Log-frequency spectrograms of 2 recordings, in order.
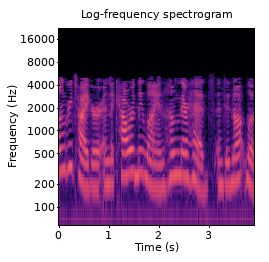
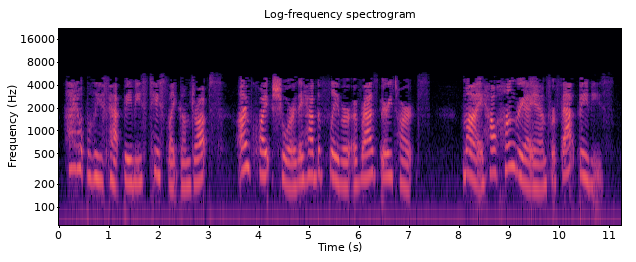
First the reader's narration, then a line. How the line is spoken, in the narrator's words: The lion grunted disdainfully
